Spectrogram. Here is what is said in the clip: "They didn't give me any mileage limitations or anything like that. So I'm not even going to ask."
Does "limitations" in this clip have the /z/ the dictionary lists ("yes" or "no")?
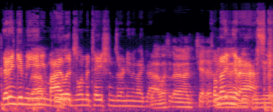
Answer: yes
